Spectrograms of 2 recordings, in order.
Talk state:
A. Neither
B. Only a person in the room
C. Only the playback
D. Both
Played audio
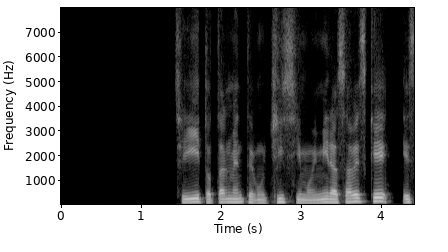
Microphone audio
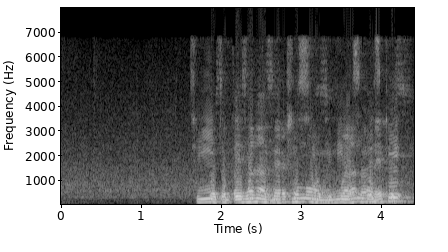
D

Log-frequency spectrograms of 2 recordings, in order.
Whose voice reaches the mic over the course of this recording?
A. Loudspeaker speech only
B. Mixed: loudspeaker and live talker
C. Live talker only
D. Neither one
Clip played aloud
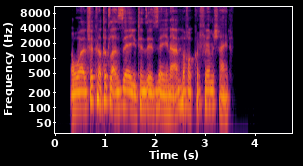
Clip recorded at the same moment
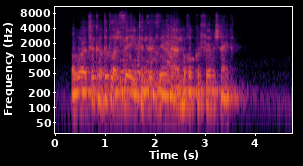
B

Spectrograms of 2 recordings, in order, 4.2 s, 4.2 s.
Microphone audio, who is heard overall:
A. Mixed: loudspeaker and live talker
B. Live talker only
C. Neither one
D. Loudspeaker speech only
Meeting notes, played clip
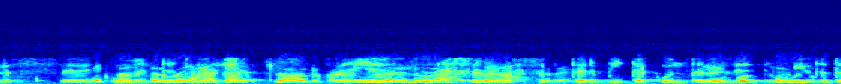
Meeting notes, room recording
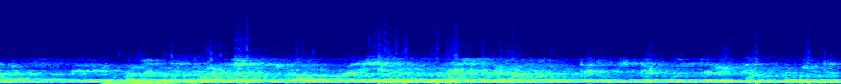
A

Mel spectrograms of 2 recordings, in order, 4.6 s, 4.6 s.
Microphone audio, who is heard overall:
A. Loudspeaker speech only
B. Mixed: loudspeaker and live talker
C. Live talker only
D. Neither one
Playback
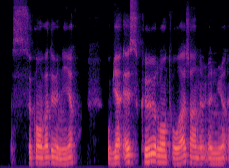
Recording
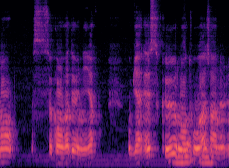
B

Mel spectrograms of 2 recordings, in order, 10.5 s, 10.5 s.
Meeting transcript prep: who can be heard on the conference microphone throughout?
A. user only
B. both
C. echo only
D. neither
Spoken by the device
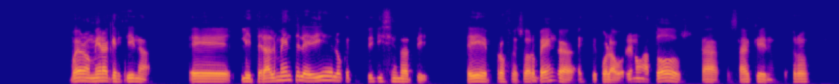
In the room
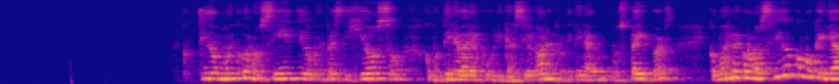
A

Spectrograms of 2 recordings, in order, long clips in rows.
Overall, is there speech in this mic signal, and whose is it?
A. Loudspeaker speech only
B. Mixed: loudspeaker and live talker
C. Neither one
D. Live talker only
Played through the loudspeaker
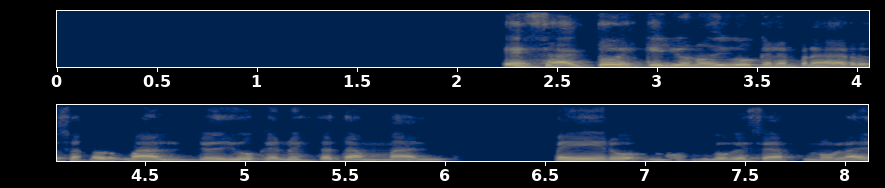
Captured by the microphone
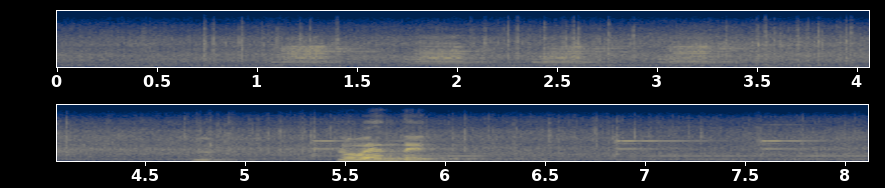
D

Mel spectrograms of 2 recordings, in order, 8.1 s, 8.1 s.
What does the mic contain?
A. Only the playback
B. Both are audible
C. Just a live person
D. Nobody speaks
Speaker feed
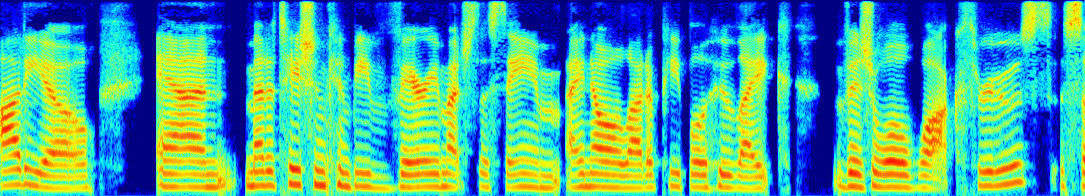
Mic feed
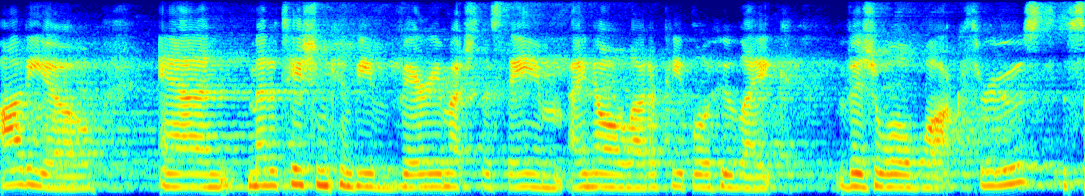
A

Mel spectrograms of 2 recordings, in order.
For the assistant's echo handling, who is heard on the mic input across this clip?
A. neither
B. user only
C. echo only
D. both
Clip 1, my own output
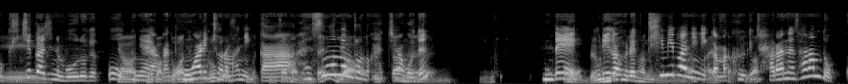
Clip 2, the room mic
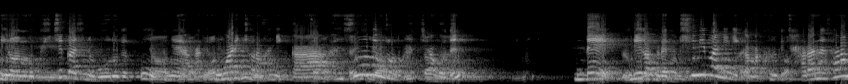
C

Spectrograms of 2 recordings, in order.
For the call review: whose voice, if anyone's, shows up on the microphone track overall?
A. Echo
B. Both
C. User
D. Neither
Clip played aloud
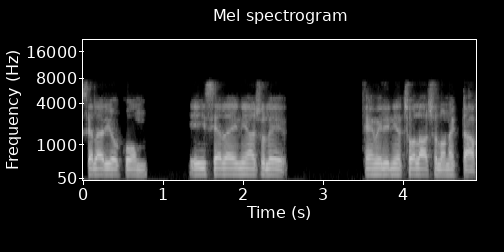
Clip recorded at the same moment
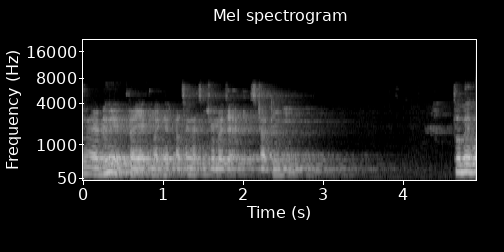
C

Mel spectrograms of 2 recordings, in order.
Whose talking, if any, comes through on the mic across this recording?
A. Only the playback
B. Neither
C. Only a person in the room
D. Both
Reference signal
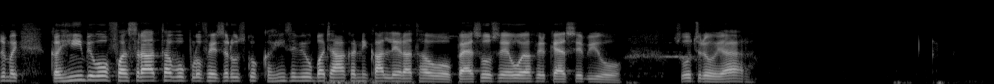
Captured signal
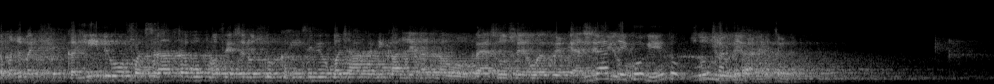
D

